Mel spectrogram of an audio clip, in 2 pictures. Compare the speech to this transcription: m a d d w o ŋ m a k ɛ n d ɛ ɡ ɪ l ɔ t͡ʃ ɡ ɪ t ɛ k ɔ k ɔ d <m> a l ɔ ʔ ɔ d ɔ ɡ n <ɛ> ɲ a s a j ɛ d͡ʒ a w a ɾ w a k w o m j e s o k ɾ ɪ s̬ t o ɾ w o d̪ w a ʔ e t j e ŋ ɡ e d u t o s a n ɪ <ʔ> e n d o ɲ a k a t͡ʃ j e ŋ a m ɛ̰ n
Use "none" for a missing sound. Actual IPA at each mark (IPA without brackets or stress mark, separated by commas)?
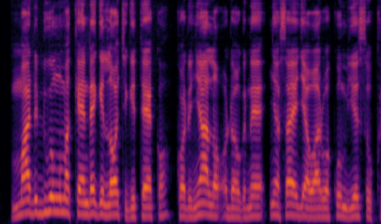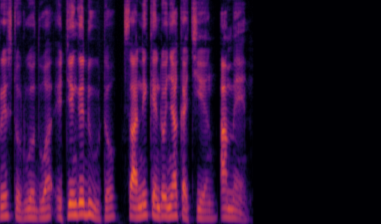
ɲ, ɛ, k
